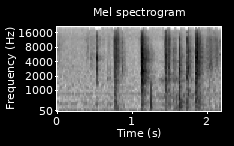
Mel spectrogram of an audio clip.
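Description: Tarot cards are shuffled in quick soft riffling bursts, a series of close, crisp papery flutters and taps in an otherwise quiet room.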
